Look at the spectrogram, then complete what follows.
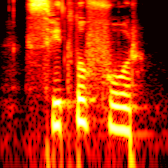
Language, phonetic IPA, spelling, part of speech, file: Ukrainian, [sʲʋʲitɫɔˈfɔr], світлофор, noun, Uk-світлофор.ogg
- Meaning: traffic light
